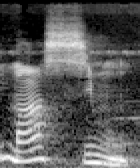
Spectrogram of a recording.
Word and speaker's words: máximo: exame exército e exemplo vamos ver x com som de ss olha só que diferença agora não é palavrinhas com dois ésses vamos lá próximo auxílio e máximo realmente não fonema as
